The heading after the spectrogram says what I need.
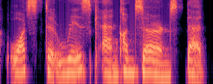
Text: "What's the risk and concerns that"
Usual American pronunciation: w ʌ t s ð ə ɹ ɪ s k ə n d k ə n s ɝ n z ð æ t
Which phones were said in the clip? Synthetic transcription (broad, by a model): w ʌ t s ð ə ɹ ɪ s k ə n k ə n s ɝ n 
